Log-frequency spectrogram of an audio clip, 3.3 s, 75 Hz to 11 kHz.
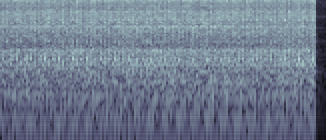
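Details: Dacia Duster 2017 diesel started after service with new fuel filter, oil, air and oil filters, fuel system primed after gurgling air: even steady diesel clatter at idle, no misses or knocks, then clean shutoff; normal diesel idle.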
